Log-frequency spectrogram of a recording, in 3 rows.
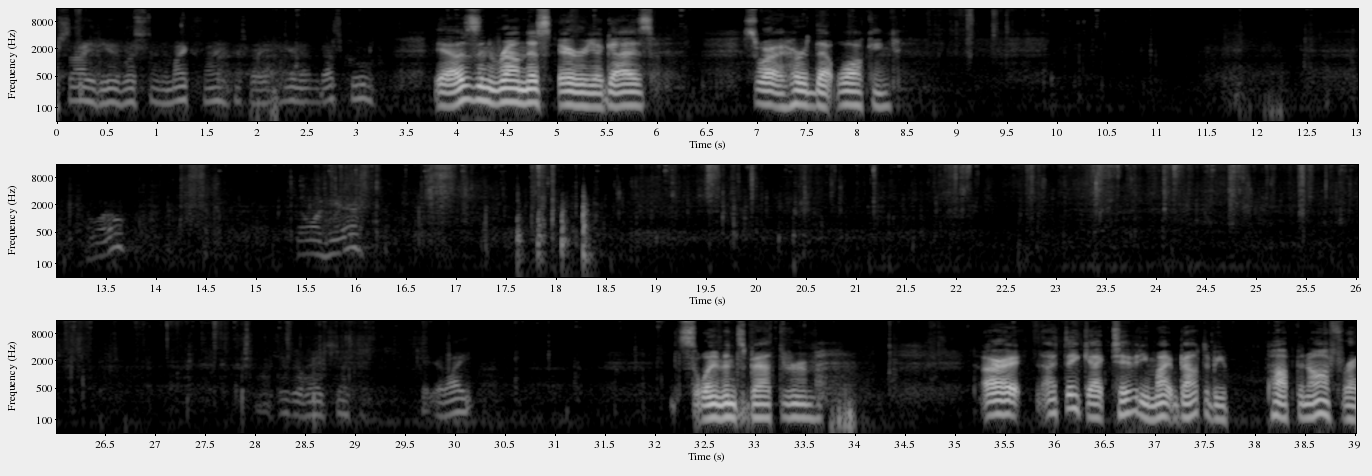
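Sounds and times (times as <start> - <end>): footsteps on gravel path: 8.4 - 32.2.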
